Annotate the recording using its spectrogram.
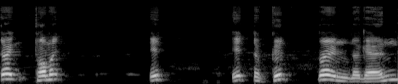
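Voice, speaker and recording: A man uses a put-on character voice at a high pitch. His pace is fairly slow. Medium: read story.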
